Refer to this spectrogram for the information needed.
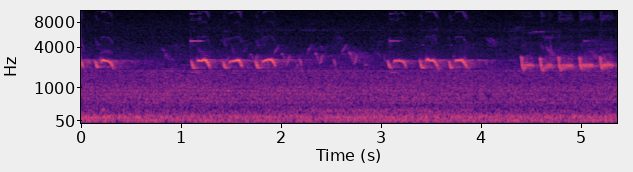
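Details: Bird singing outdoors with short runs of rapidly repeated bright chirps in several separate phrases, faint higher notes above, and a constant low noise underneath.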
